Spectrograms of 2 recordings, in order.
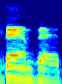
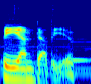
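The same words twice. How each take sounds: First: The last letter is said as German 'vay'. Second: The last letter is said as English 'double-u'. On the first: The speaker calls it right. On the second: The speaker calls it wrong.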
